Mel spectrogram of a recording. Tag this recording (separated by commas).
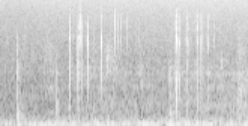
Fire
